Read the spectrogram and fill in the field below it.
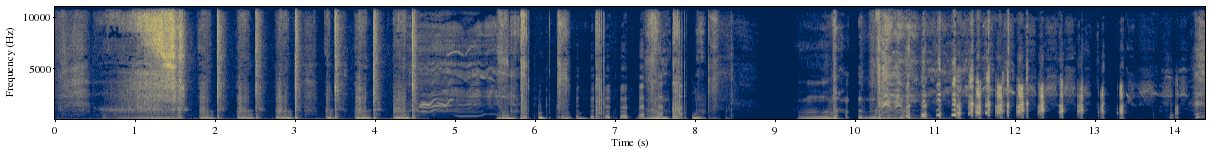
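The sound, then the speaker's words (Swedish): A vocal beatbox groove with a deep, buzzing throat bass droning under rapid, rhythmic percussive clicks and hits, pausing briefly for talk before the beat picks back up. “Throat bass. Så den här antar jag då liksom ska komma från halsen på något sätt.”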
